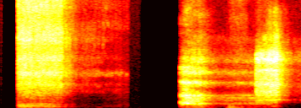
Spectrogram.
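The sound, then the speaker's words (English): A group takes a deep breath, heard as a few audible inhales and exhales with short, breathy gasps separated by silence. “Okay, would everybody take a deep breath?”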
